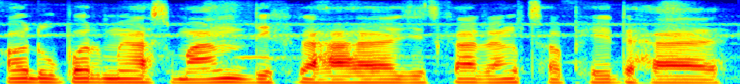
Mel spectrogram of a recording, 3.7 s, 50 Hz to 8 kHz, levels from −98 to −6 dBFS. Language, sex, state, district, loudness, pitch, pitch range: Hindi, male, Jharkhand, Palamu, -19 LUFS, 125 Hz, 120-130 Hz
